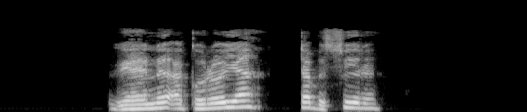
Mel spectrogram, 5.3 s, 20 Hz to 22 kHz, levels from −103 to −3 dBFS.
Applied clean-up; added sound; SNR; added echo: none; none; none; none.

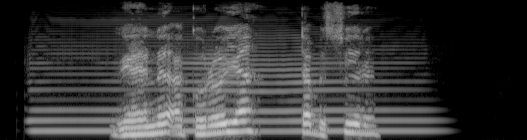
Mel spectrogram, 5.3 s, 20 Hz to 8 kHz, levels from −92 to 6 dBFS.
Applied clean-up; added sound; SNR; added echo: none; Wind instrument, woodwind instrument; 12 dB; none.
